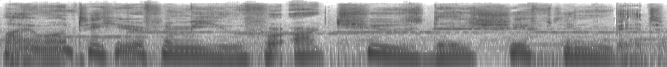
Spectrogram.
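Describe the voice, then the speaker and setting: A man at fairly high pitch with very wide pitch swings, music in the background. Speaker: radio presenter, voice actor. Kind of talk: late-night radio show presenting. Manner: warm, relaxed, friendly.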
